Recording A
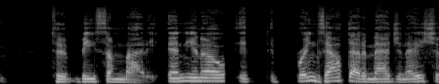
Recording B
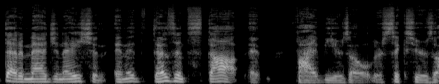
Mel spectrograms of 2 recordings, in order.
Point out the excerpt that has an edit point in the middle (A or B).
A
